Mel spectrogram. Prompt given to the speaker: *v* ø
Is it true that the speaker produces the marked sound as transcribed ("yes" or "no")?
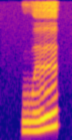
no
